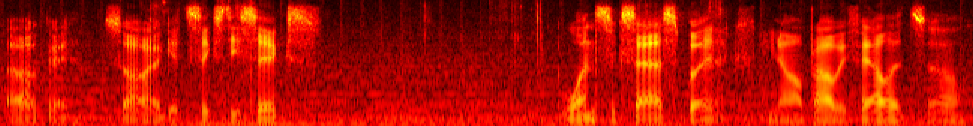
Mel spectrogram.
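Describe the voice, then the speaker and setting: A man's voice: low voice, fairly even intonation, slow pace, bright, forceful tone. A man chatting casually as a player in a tabletop game. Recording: faint music under the voice.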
